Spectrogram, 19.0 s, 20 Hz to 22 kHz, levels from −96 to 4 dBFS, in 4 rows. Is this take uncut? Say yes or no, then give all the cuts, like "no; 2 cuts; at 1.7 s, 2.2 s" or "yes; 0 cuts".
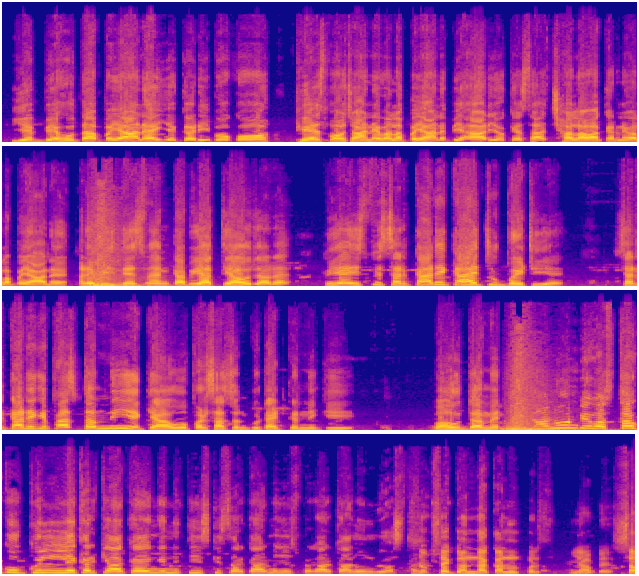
no; 2 cuts; at 5.3 s, 13.3 s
